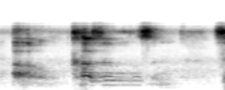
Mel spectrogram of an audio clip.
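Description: A man speaking, with one drawn-out, steady-pitched vowel about a second in.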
